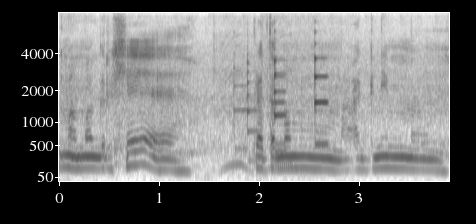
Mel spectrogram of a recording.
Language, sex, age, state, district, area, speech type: Sanskrit, female, 60+, Tamil Nadu, Chennai, urban, spontaneous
